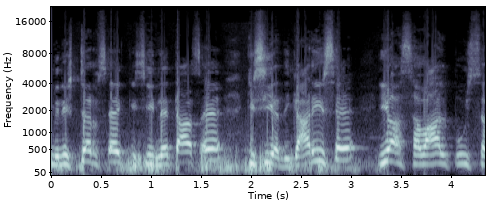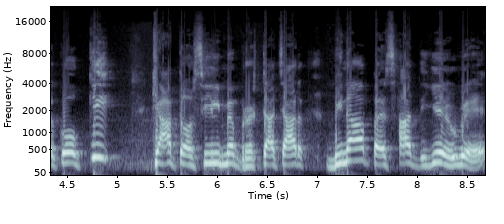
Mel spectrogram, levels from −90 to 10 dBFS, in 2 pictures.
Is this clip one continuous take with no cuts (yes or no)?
yes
